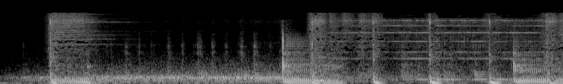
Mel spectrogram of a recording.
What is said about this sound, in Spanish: Un despertador. Exactamente.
